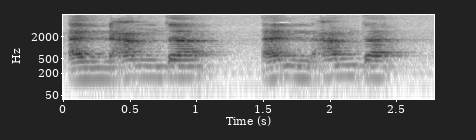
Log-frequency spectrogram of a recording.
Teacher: ada gunnah dulu yang keluar dari hidung kita, walaupun presentasinya sangat sedikit.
